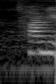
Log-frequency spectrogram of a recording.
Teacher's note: নোয়াখালীর লোকজন এই পকে মহাপ্রাণ ধ্বনি করে ফানি বলে এই ফ বানানটি কিন্তু এফ দিয়ে হবে না এখানে হবে পি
